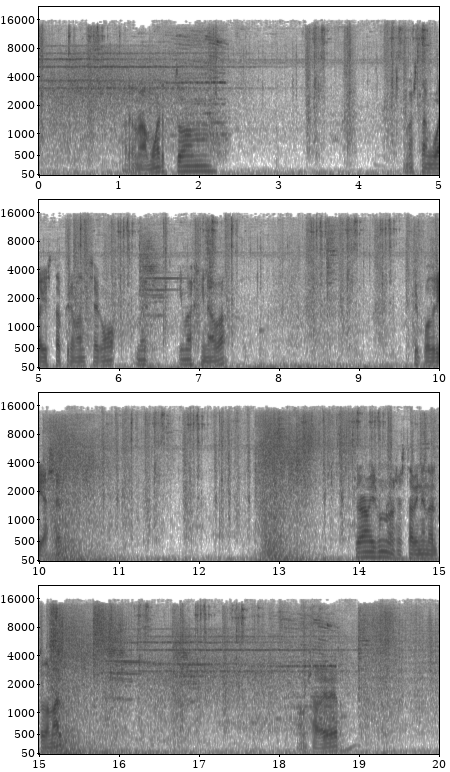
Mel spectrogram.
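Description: A young man talks into a microphone with animation.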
